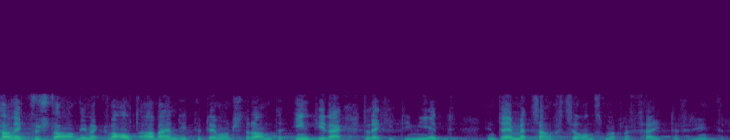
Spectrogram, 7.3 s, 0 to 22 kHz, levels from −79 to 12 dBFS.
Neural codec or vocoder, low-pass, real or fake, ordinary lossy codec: vocoder, 44.1 kHz, 80 mel bands, Vocos; 7.2 kHz; fake; none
